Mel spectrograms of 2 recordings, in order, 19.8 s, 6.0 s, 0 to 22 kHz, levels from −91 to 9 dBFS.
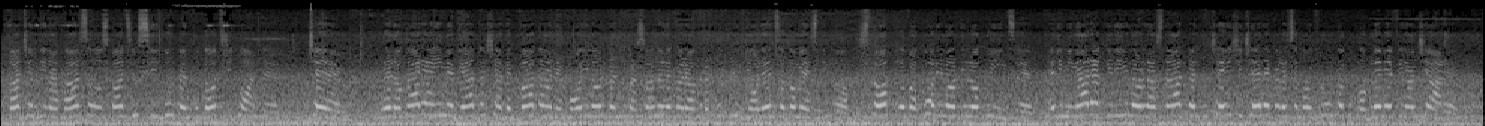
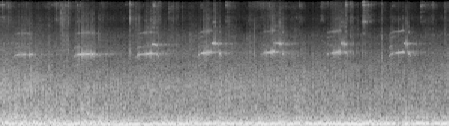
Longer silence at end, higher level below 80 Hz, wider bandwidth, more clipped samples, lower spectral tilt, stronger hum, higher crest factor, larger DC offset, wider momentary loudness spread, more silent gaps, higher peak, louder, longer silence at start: about the same, 0 s vs 0 s; second, -34 dBFS vs -8 dBFS; second, 18 kHz vs 20 kHz; second, under 0.1% vs 10%; about the same, -7 dB/octave vs -7 dB/octave; neither; first, 14 dB vs 4 dB; neither; first, 6 LU vs 2 LU; neither; second, -8 dBFS vs 0 dBFS; second, -24 LUFS vs -6 LUFS; about the same, 0 s vs 0 s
